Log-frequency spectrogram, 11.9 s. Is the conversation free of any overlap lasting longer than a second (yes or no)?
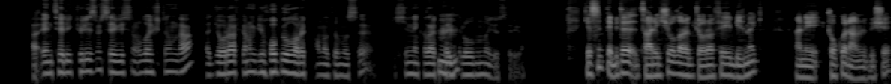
yes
